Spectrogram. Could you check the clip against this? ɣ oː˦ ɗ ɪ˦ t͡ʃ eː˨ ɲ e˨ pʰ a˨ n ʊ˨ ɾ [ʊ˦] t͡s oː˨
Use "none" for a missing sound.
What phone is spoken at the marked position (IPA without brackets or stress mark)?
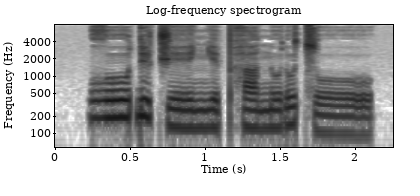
ʊ˦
